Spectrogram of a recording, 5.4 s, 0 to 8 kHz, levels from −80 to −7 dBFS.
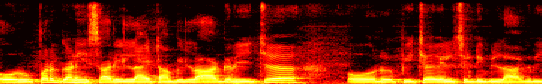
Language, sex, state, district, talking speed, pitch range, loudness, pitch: Rajasthani, male, Rajasthan, Nagaur, 155 wpm, 135-145 Hz, -14 LUFS, 140 Hz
